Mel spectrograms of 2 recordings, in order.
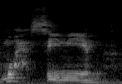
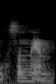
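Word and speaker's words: محسنين: Jadi Senin, nama hari saja, muhsinin. Tapi di situ bukan muhsenen, tapi muhsinin. E-nya diganti I, jadi muhsin.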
